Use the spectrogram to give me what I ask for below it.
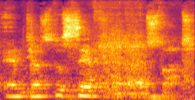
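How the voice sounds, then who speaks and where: A man playing a mafia game who argues his case insistently and pleads for the others' votes. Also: medium pitch. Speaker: game player. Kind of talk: arguing in a social deduction game. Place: game cafe room. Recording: distant mic, echoey room, noise.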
